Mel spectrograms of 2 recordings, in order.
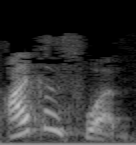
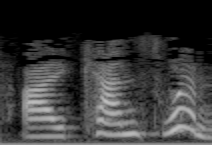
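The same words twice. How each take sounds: First: The word can is said short and reduced. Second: The word can is said fully and clearly. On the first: The speaker calls it right. "편하게 얘기할 때 줄여서 얘기합니다" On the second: The speaker calls it wrong. "이렇게 하지 않고요"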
